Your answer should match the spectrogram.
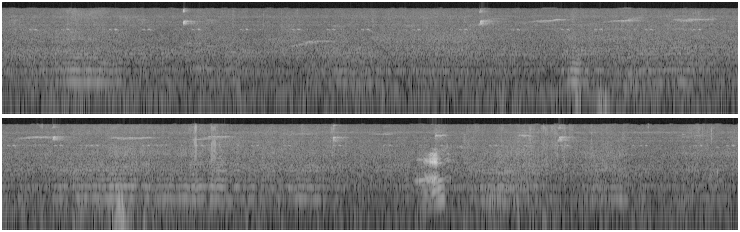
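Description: Honeybees buzzing around an open hive: a steady, wavering hum that swells as bees fly close. A few dull thumps come a little past the middle.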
